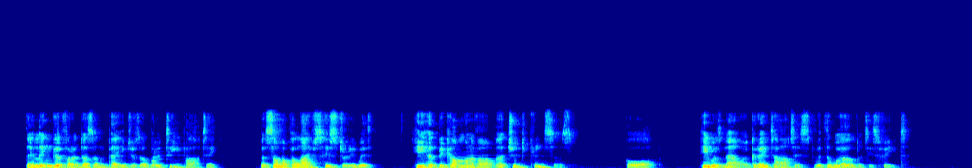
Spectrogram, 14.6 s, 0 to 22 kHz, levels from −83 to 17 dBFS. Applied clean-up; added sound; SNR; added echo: neural mask model DeepFilterNet 3.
